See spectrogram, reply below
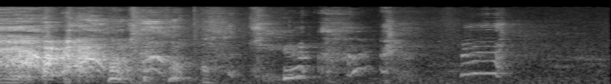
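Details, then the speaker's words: One loud, harsh cough then weaker trailing coughs and gasps, in an adult sick for about a week with an illness he says is passing; he mentions it hurt and reaches for a cough drop. "oh man that hurt oh did I mention I'm sick freak man oh I got a cough drop right here"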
